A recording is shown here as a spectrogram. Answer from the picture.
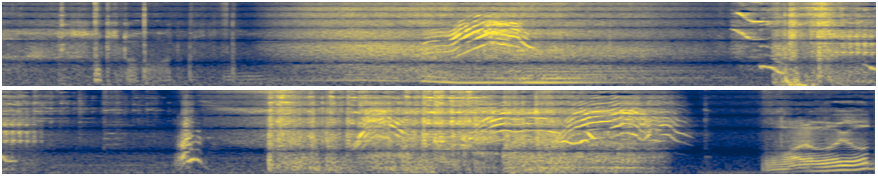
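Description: Cartoon sound effects of cats yowling and screeching in long wavering cries. About six seconds in there is a crash as something lands in a skip.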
